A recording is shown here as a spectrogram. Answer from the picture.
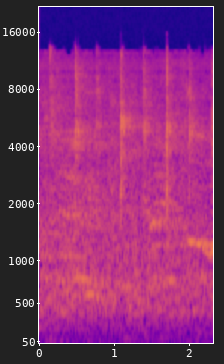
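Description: Background murmur of a crowd's voices in a hall, with a few scattered handclaps.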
